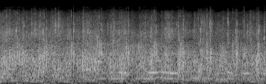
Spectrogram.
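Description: An audience at an award ceremony applauds steadily in a dense, even wash of clapping that fills the room. Talk mixes into the applause.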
